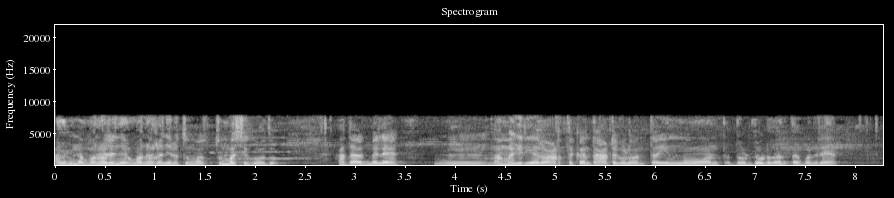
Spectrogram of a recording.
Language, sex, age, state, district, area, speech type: Kannada, male, 18-30, Karnataka, Bellary, rural, spontaneous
